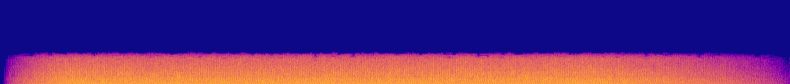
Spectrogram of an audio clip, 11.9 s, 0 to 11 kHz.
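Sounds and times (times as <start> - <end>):
sport aircraft: 0.1 - 11.8.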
